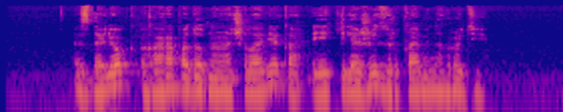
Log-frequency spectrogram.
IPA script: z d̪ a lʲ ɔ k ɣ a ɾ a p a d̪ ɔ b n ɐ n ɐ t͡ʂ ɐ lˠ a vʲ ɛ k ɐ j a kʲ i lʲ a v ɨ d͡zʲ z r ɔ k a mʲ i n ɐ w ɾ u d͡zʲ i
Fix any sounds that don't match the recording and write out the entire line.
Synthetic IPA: z d̪ a lʲ ɔ k ɣ a ɾ a p a d̪ ɔ b n ɐ n ɐ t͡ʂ ɐ lˠ a vʲ ɛ k ɐ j a kʲ i lʲ a ʐ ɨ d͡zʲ z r u k a mʲ i n ɐ ɣ ɾ u d͡zʲ i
